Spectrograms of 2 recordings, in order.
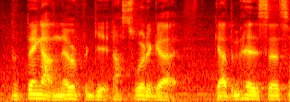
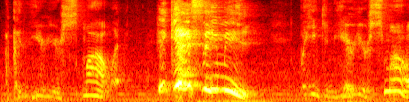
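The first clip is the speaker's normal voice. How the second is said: mocking the boss; 13 semitones higher, 7 dB louder than usual. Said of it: "mocking the boss again".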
